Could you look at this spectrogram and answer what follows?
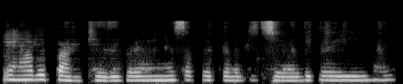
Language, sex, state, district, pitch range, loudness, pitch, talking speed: Hindi, female, Gujarat, Valsad, 185-200 Hz, -18 LUFS, 190 Hz, 195 wpm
